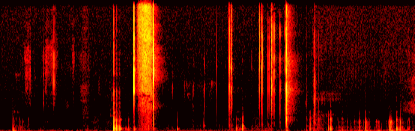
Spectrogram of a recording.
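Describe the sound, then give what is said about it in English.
A Busch Light beer: a sharp crack and a brief bright hiss, then a scatter of small, irregular pops and crackles as the beer bubbles fizz, fairly quiet, with no talking. “You hear the bubbles going on that man.”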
